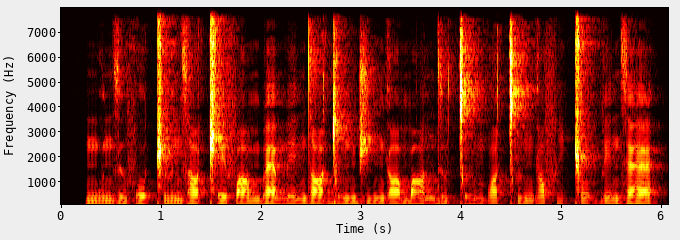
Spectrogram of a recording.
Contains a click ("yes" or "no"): yes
